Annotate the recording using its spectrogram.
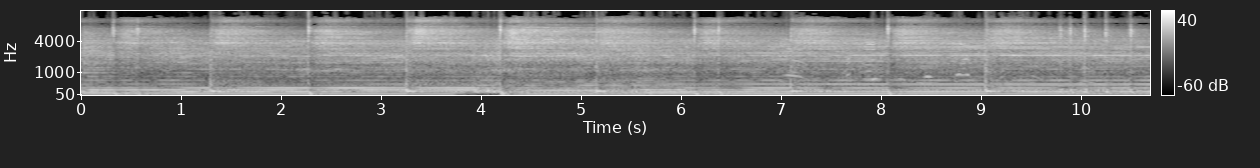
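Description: Live heavy metal band playing an instrumental passage: distorted electric guitars and bass holding chords that change about once a second over a drum kit with regular cymbal and drum hits.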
